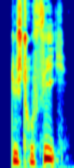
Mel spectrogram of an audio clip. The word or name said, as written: dystrofi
